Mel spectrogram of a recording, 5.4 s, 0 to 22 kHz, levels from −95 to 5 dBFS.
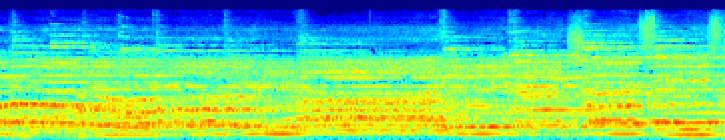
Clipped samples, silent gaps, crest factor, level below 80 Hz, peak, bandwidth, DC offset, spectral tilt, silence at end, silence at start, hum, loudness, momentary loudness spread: under 0.1%; none; 14 dB; -58 dBFS; -4 dBFS; 16 kHz; under 0.1%; -4.5 dB/octave; 0 s; 0 s; none; -17 LUFS; 3 LU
